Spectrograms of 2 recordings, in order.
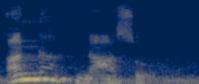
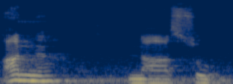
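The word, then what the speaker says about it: النَّاسُ: And when you pronounce noon is a letter that kills the sound of lam. Shamsi letter. So it becomes an-nasu. Yes.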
